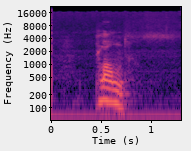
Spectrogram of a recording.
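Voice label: "plan", Dutch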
